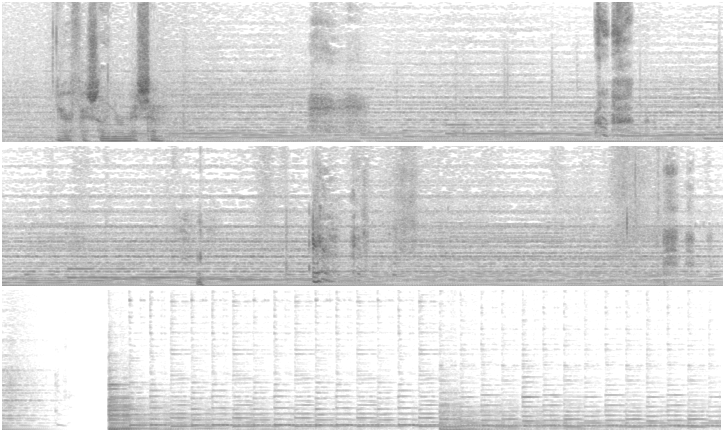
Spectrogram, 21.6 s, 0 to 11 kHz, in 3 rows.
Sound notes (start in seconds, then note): 3.0 exhales; 5.9 crying; 9.0 chuckles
